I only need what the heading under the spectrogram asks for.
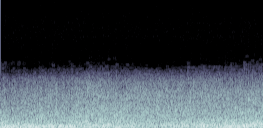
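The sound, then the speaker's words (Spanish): Rough sea water surges and crashes around a wrecked boat whose broken mast floats on the waves, a steady, loud, dense roar of surf and wind with no distinct breaks and no voices. “Un golpe de agua hace desaparecer a Rosy.”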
